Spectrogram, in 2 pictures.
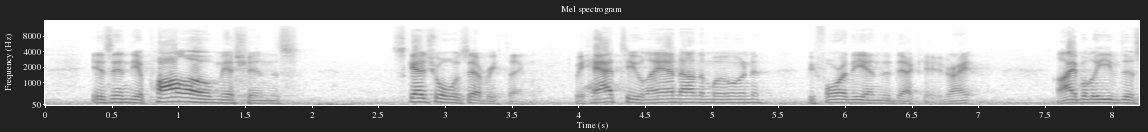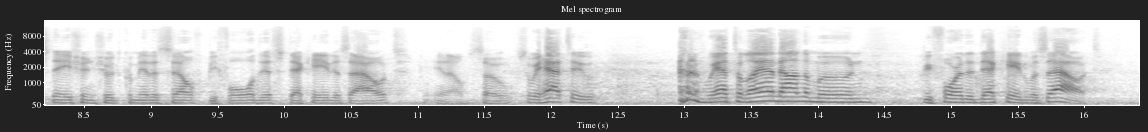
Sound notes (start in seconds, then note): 12.0 crowd laughter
